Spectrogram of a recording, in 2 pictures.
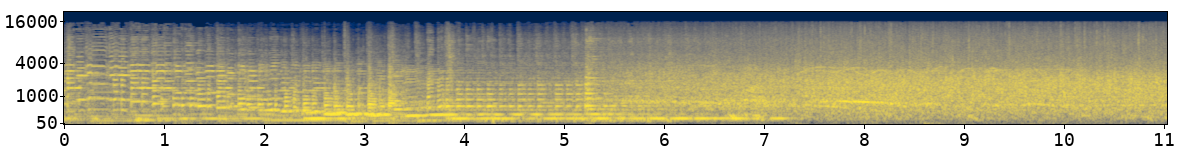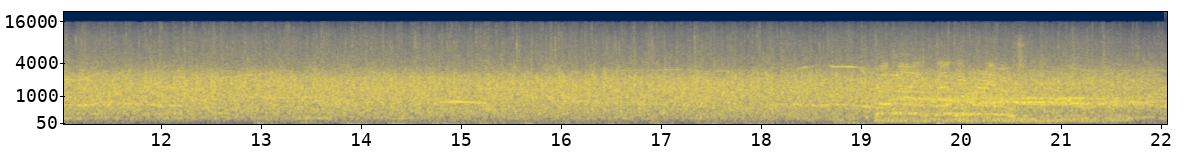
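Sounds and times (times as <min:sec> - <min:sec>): audience applauding: 0:05.2 - 0:22.0
scattered cheers: 0:05.4 - 0:22.0.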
